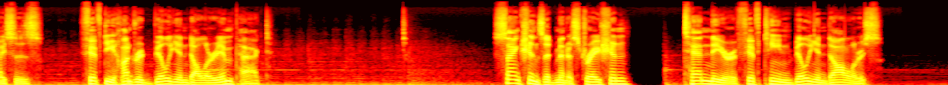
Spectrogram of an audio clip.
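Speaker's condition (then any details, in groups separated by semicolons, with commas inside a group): No condition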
